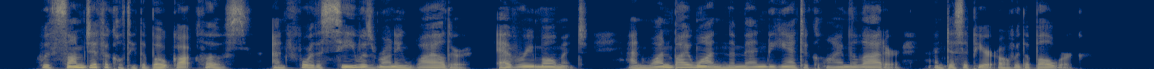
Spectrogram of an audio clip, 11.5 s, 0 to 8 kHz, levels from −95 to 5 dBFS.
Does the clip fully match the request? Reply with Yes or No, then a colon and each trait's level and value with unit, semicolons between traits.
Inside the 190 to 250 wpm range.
No: average, 160 wpm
